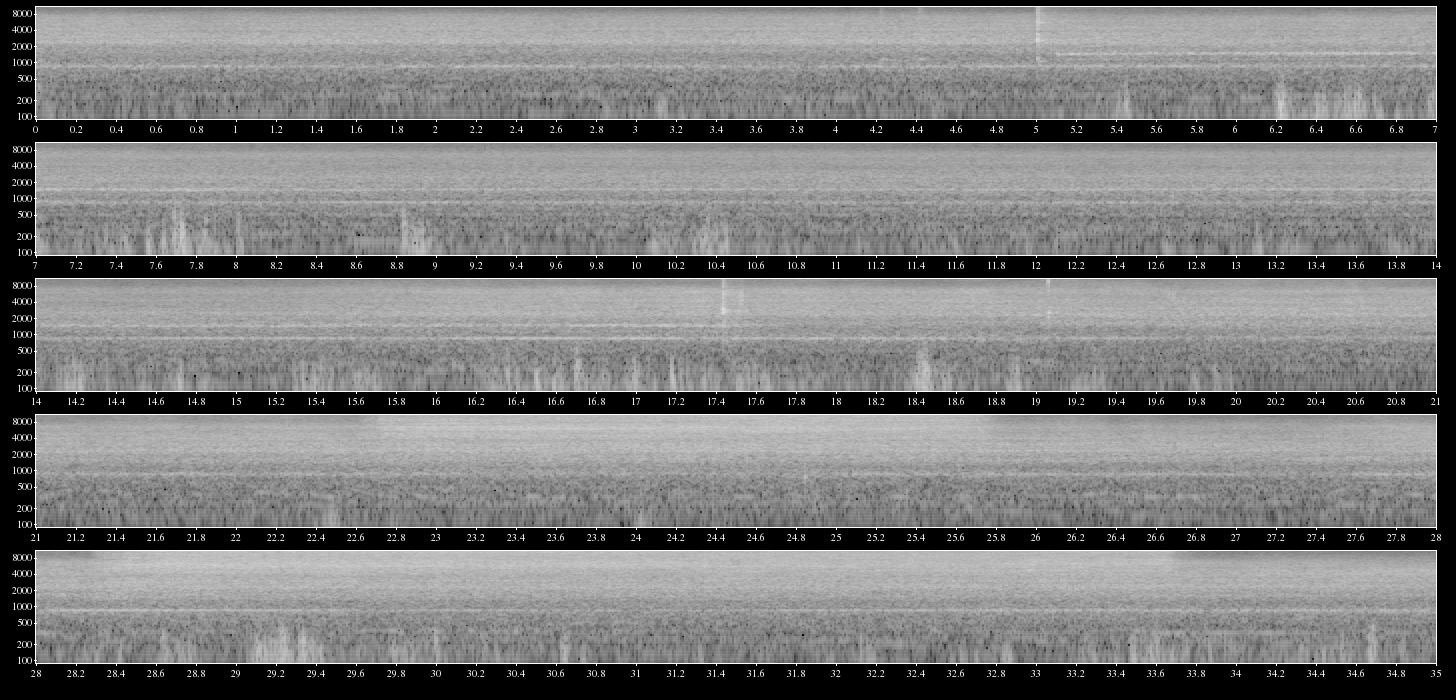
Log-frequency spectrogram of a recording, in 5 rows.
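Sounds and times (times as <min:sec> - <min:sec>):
espresso machine hissing: 0:13.6 - 0:35.0
steam wand hissing: 0:14.8 - 0:35.0.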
